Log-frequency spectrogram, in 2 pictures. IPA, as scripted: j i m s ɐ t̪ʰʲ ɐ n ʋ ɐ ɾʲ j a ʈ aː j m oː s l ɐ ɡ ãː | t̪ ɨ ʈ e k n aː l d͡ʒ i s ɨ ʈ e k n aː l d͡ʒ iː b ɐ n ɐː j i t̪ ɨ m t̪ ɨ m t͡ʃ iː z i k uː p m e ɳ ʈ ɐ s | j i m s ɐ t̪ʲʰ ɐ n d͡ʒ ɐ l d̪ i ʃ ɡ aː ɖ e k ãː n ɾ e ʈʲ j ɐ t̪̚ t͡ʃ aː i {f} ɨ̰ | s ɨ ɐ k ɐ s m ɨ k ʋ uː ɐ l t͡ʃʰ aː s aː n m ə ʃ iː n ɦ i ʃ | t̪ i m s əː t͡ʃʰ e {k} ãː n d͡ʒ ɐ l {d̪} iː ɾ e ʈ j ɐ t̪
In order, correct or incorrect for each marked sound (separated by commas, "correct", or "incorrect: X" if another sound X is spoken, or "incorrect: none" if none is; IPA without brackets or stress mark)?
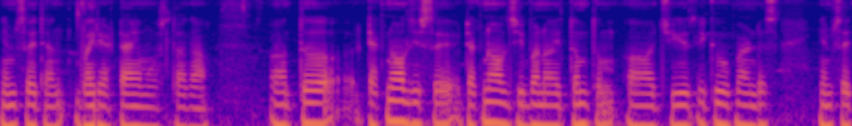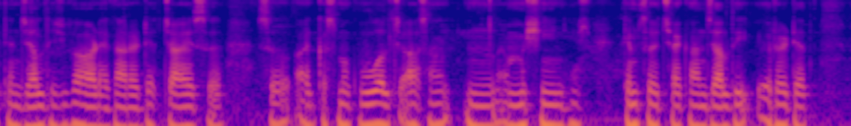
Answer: incorrect: s, correct, correct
